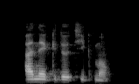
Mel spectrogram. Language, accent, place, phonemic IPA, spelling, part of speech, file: French, France, Lyon, /a.nɛk.dɔ.tik.mɑ̃/, anecdotiquement, adverb, LL-Q150 (fra)-anecdotiquement.wav
- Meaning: anecdotally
